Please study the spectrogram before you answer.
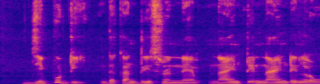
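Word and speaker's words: Djibouti: இந்த எழுதி இருக்கு பாருங்க இந்த டிய வந்து நீங்க உச்சரிப்புல விட்ரனும் நம்ம ராமர்னு எழுதினா முதல்ல இ போடுறோம்ல இலங்கைன்னு எழுதினா முதல்ல ஸ்ரீலங்காவுக்கு லங்கா அப்படிங்கறதுக்கு இ போடுதோம்ல இலங்கான்னு அது மாதிரி இது டி விட்ரனும் ஜிப்பு இந்த கண்ட்ரிஸ் ஓட நேம்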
